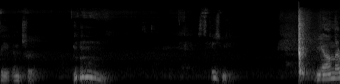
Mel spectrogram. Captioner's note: clears throat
